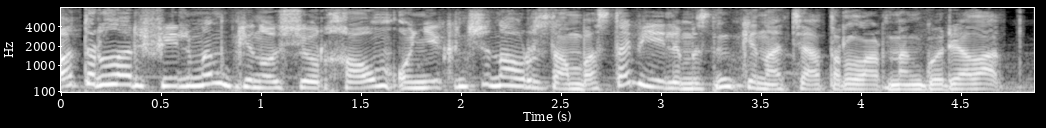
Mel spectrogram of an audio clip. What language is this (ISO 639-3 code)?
kaz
